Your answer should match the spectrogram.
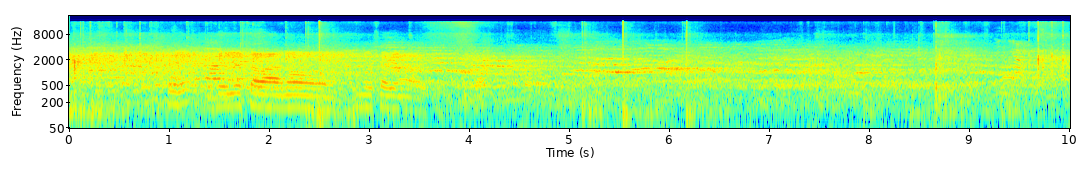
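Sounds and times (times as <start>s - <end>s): basketball bouncing on court: 5.1s - 6.3s, 8.6s - 8.9s.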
